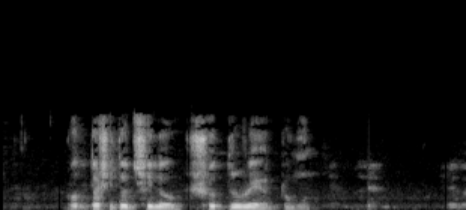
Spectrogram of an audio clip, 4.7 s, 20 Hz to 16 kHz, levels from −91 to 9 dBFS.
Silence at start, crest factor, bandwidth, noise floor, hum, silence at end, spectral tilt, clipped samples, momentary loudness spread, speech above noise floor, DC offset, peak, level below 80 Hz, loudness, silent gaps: 0.7 s; 18 dB; 7.6 kHz; -68 dBFS; none; 0.1 s; -4 dB/octave; under 0.1%; 20 LU; 50 dB; under 0.1%; -2 dBFS; -60 dBFS; -17 LUFS; none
